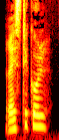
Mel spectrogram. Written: ristgulv

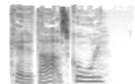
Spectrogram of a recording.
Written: katedralskole

